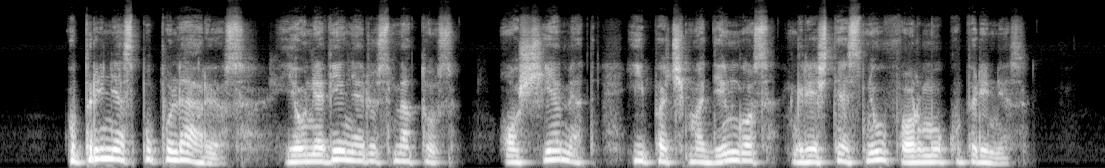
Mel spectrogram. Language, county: Lithuanian, Alytus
